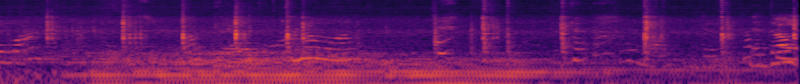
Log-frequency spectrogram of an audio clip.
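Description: Small plastic toy pieces clicking and clattering on a table among children's voices, with a low steady hum that starts about half a second in and fades after about four seconds.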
